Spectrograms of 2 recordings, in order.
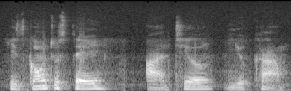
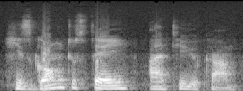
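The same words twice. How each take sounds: The two takes are said the same way.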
